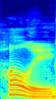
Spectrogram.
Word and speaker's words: Hawley: Noah oh yeah that makes sense Holly Holly Holly Oh Holly yeah it's H aw right like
